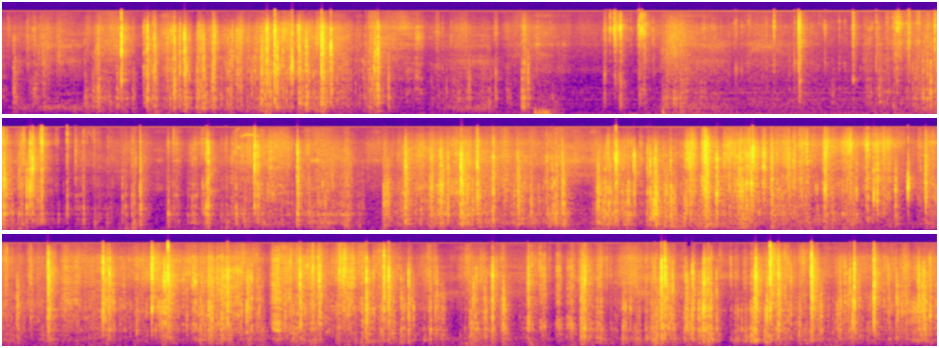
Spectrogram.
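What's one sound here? Wrapping paper crinkles and rustles close by as it is folded around a box.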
